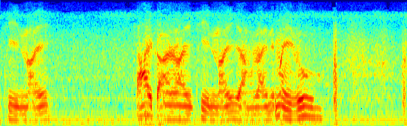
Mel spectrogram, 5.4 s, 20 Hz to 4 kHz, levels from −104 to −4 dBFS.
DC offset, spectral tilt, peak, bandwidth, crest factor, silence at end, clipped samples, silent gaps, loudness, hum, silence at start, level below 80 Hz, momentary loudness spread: under 0.1%; -11 dB/octave; -6 dBFS; 3.8 kHz; 14 dB; 0 s; under 0.1%; none; -20 LUFS; none; 0 s; -42 dBFS; 20 LU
